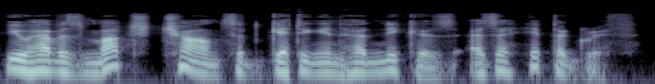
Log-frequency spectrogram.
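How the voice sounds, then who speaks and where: A man's voice: on the low side, fairly quick, no echo. Guy reading as a preachy young auror, strident, dull lo-fi audio. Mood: reproachful. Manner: strident, reprimanding. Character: young male Auror, dutiful and reproachful.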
